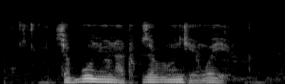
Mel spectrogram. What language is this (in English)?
Ganda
